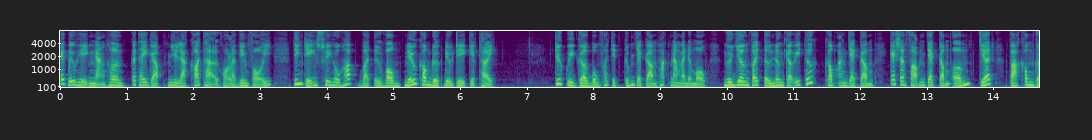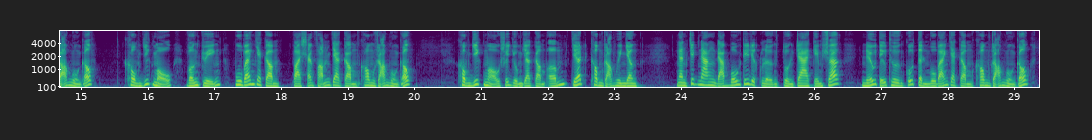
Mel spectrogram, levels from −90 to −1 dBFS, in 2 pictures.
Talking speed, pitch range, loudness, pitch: 245 wpm, 125-175 Hz, -21 LUFS, 145 Hz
